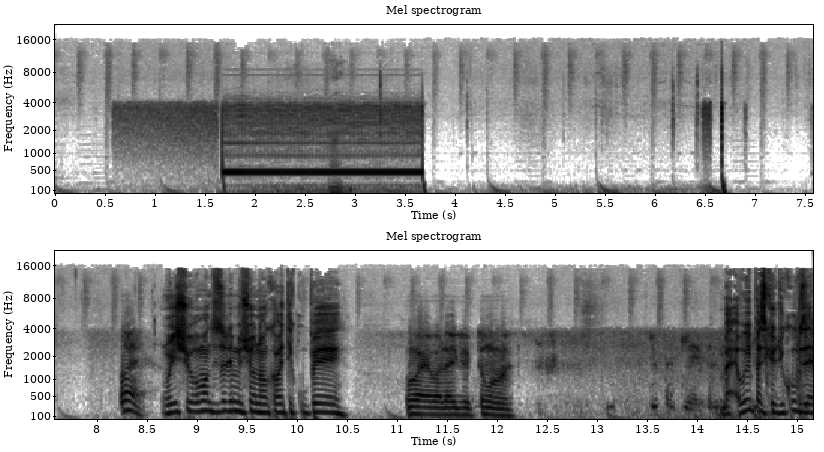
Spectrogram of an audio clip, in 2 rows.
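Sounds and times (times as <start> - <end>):
hiss on telephone line: 0.6 - 1.7, 7.8 - 8.3, 11.9 - 14.9
telephone ring tone while calling someone back: 1.7 - 3.7
speech: 8.3 - 12.3, 13.8 - 15.1.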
